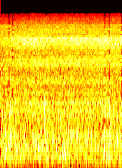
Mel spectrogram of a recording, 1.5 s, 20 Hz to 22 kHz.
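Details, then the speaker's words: Mirro pressure canner, first-time canning raw-pack corn, before it seals: steady airy hiss of steam venting by the handle, no rumble or pulsing; normal venting, 10-minute vent timing begins. "before it seals you'll be able to see some steam coming out by the handle and now i don't know if you can see it yeah i should be able to see it it started venting so now we have to time 10 minutes"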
